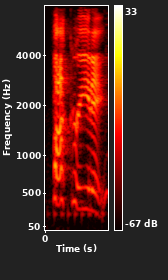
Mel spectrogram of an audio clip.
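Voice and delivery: ordinary talk, nothing marked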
